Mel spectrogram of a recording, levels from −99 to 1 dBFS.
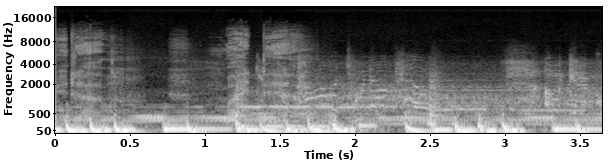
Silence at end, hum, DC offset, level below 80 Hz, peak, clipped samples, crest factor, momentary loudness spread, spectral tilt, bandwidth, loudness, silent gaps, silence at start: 0 s; none; under 0.1%; -10 dBFS; 0 dBFS; under 0.1%; 8 dB; 3 LU; -8 dB/octave; 9.4 kHz; -12 LUFS; none; 0 s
